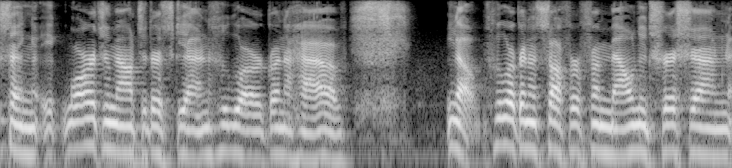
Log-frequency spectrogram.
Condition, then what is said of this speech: Deafness. Well, and you're an excellent and very good conversationalist.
